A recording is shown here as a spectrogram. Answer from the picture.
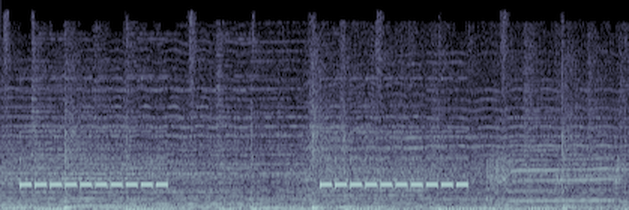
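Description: Mobile phone ringing: a high, rapidly trilled electronic beep about a second long, sounding twice with a one-second gap, over background music with guitar.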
